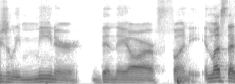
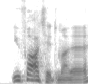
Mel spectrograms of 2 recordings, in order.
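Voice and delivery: put-on English accent; 5 dB quieter than usual. Imitating how a kid said it to his mother, in a mock english accent. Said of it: "Sounds English".

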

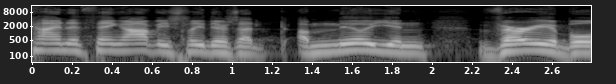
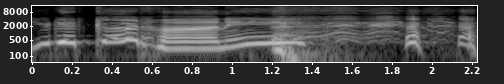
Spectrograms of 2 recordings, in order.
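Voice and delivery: very high, slow, drawn-out grandma voice. Asked to say it the way your grandma does, you answer: imitating your grandma. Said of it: "say it like my grandma does".

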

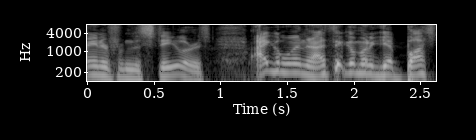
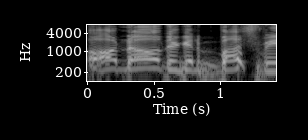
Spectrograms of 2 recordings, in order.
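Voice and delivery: panicked voice, higher; 8 semitones higher than usual. Retelling sneaking past old teammates, imitating past panic. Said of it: "panicking because I think".

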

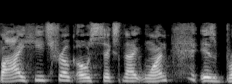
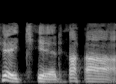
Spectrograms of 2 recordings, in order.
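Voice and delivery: put-on dismissive bullying jock voice, pitched lower; 4 semitones lower than usual. Describing a wrestler's heel turn, imitating Colt as dismissive bully. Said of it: "a very dismissive kind of bullying jock".

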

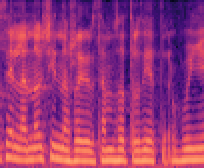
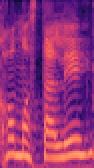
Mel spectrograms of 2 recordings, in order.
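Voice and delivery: fake, attempted Italian, pitched higher; 5 semitones higher than usual. Answering others who ask for proof of being italian: attempting to speak italian. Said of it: "say something in Italian".

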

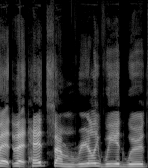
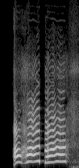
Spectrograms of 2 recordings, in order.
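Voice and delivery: tiny imp voice, much higher, louder, slower; 9 dB louder than usual. The narrator voices a little imp greeting a player, in a little imp voice. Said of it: "the little imp ... he says".

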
